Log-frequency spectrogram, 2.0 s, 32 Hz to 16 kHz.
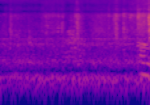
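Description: Thunderbolt 1000T outdoor warning sirens sounding in the distance, heard as a steady buzzing drone. A voice murmurs "mm-hmm" near the end.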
